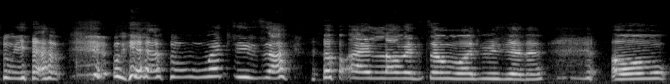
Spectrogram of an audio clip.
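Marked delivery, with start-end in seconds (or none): 0.0-2.9 laughing. Real, not acted. Unwrapping socks, laughing.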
